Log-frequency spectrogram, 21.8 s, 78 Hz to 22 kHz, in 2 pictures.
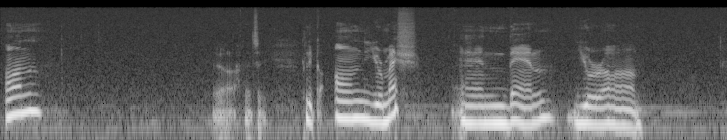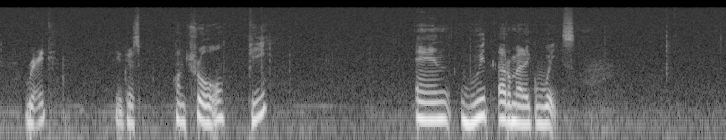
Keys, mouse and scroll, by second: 0.9 click, 3.3 click, 6.5 shift+click, 14.6 ctrl+p.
